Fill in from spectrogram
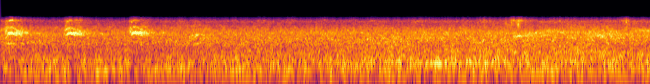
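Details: Crows in a group in old trees near old Victorian houses in Corn Hill, Rochester, New York: three harsh caws in quick succession, then steady low traffic-like rumble.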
